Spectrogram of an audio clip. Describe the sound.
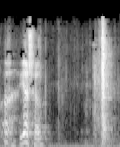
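A person speaks briefly, then after a short pause a single sharp door sound rings out, a door being pulled open for a visitor, with a faint hum underneath.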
